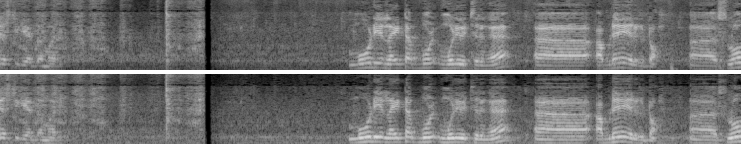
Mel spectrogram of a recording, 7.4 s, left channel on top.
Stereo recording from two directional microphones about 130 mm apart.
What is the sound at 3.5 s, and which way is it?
Speech, 25° left (ahead or behind).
